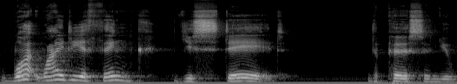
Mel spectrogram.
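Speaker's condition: No condition

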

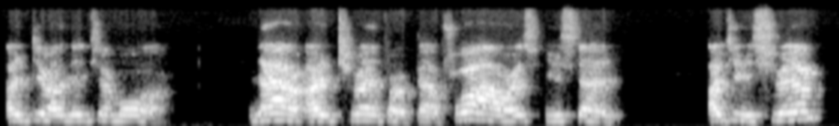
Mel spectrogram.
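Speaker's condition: Down syndrome

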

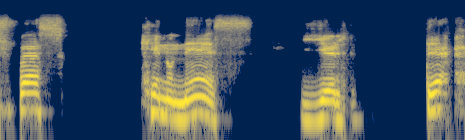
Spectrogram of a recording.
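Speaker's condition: Stuttering; debilitating stutter, avoided speaking almost entirely for over 25 years; prolonged sounds, blocks

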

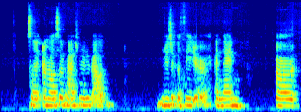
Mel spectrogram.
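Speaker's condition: Spinal muscular atrophy; genetic progressive neuromuscular disease, born with it, power wheelchair since about age 2

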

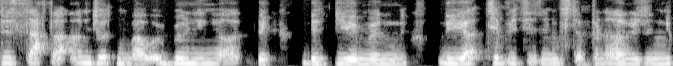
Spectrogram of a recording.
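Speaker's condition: Cerebral palsy, mild; speech affected a little, daily speech therapy and physiotherapy at special needs school from age 2.5

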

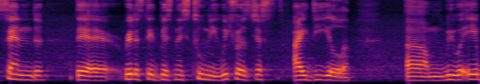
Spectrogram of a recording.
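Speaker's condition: No condition

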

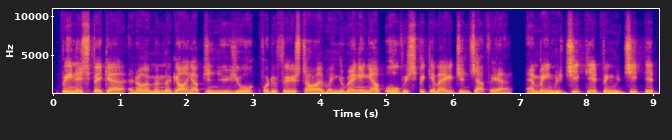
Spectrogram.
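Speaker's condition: Cerebral palsy; congenital

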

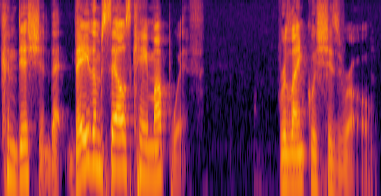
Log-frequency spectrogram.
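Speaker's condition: No condition

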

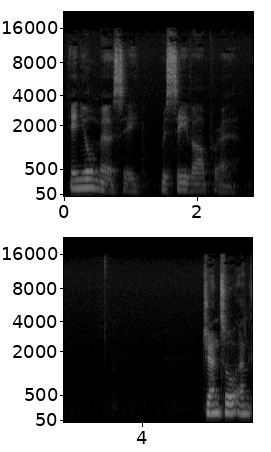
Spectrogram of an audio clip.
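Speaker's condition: No condition

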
